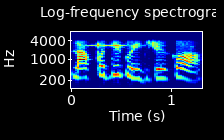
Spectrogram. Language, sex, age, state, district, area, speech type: Manipuri, female, 18-30, Manipur, Chandel, rural, conversation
